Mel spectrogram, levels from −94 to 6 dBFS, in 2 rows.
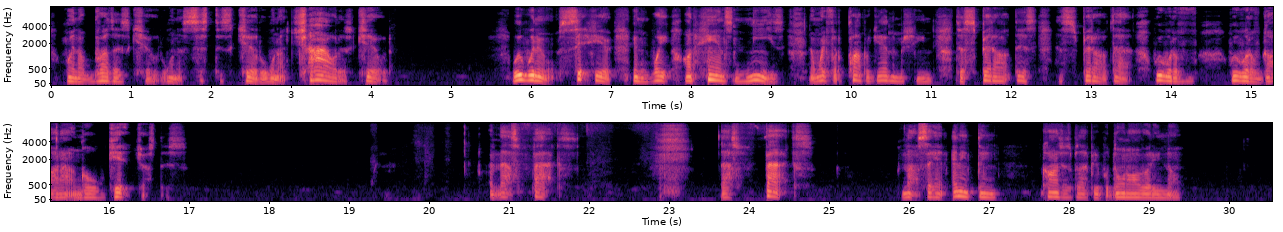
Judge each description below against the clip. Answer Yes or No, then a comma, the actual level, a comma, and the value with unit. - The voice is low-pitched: Yes, low, 105 Hz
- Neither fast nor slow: No, slow, 130 wpm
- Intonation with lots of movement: No, average, 4.4 semitones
